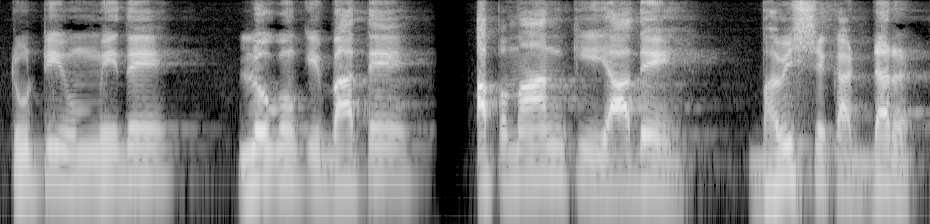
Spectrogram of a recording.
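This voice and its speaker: A man delivers a spiritual discourse at an unhurried, deliberate pace, his voice sitting in an ordinary middle pitch. He talks in measured, repeated phrases and speaks directly to the listener, often putting questions to them. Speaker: spiritual teacher.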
